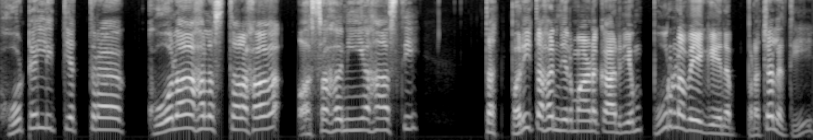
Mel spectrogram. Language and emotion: Sanskrit, angry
